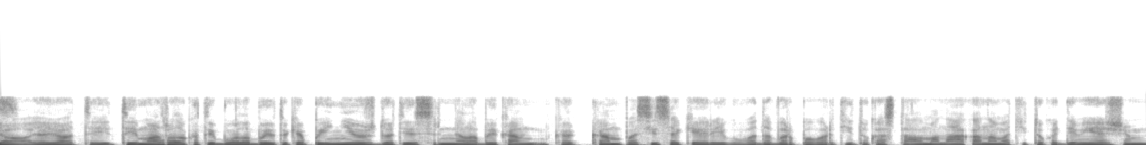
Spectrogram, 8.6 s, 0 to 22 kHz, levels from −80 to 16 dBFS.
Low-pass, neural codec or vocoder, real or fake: 7.2 kHz; none; real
